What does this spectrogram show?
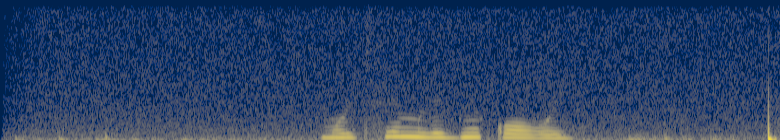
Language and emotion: Russian, neutral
